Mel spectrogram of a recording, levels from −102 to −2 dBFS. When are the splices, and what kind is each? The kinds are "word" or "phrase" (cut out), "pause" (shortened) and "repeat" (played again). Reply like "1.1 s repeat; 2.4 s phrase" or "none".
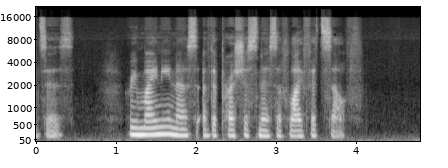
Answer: none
